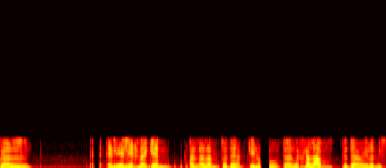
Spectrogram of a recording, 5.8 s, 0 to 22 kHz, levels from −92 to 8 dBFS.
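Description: G.729 codec damage runs through the whole recording, from the first second to the end. The speech has been rebuilt from a compact model rather than carried as a waveform: a filter shaping the vocal tract, a predictor supplying pitch, and a few coded pulses per 10 ms frame. Nothing above 4 kHz survives, so sibilants sound dull. The voice has a plainly audible rough, slightly synthetic edge, which fits an 8 kbit/s G.729A stream.

A train of clicks runs from 2.14 to 3.28 s: about fifteen near-identical pulses at a steady 10.6 per second, each roughly as loud as the speech itself. The ticking sits on top of the audio and carries on through any gaps. The even spacing and uniform shape point to something repeatedly injecting a pulse into the signal path, likely electrical interference from nearby equipment or a faulty connection or power supply.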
